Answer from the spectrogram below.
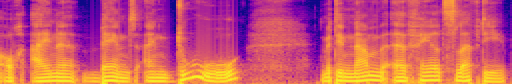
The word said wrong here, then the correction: False Lefty: wenn ich das richtig ausspreche. Fails Lefty. – False Lefty. – False Lefty. Genau.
